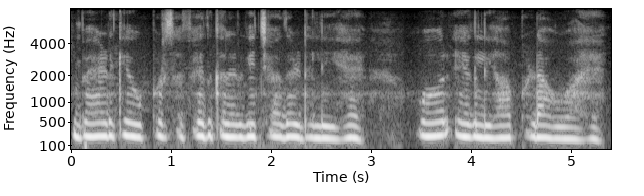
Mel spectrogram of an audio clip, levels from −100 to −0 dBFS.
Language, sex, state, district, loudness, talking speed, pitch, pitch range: Hindi, female, Uttar Pradesh, Saharanpur, -13 LUFS, 165 wpm, 235 Hz, 215-245 Hz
